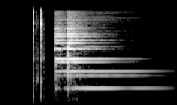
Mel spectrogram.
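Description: Subscribe-animation sound effect: two quick mouse clicks about half a second in, then a notification bell chime that rings out and slowly fades.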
